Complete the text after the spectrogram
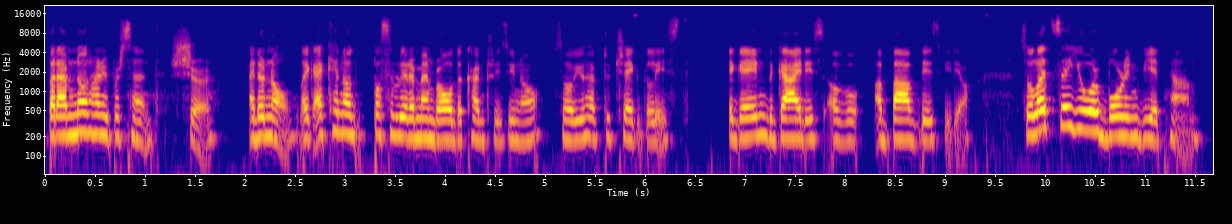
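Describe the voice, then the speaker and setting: A woman hosting a live stream, answering viewer questions off the cuff at a mid-range pitch. She keeps it informal and chatty, full of fillers, and corrects herself as she goes.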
